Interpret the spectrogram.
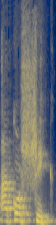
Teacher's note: তার মানে দন্ত স ডাবল উচ্চারণ হয়েছে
